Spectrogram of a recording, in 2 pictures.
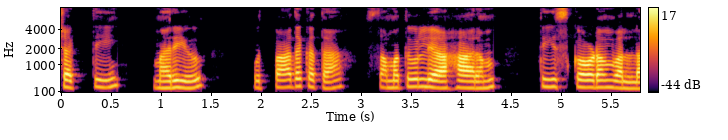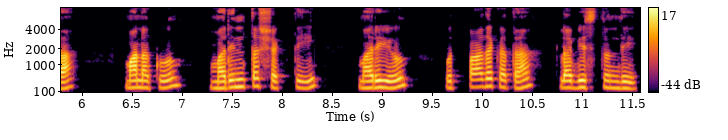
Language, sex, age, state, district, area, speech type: Telugu, female, 60+, Andhra Pradesh, East Godavari, rural, spontaneous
